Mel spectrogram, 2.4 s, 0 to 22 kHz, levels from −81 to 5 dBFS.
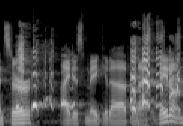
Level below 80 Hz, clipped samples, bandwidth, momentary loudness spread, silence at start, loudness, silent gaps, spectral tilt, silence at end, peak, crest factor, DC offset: -58 dBFS; under 0.1%; 14.5 kHz; 11 LU; 0 s; -19 LUFS; none; -2.5 dB/octave; 0 s; -2 dBFS; 18 dB; under 0.1%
